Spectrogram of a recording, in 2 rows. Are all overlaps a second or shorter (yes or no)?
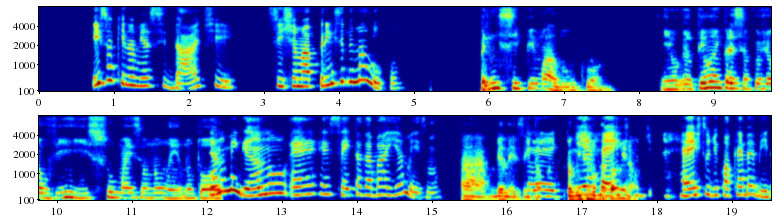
no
